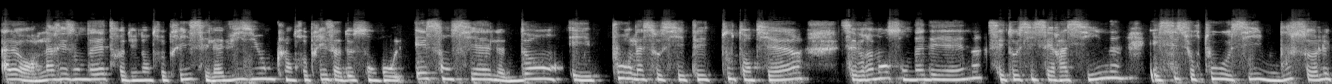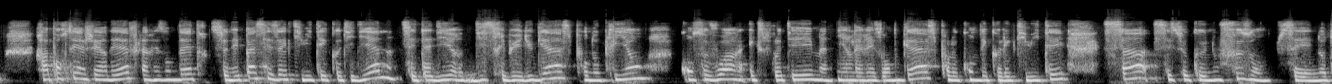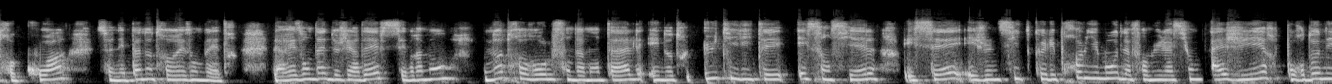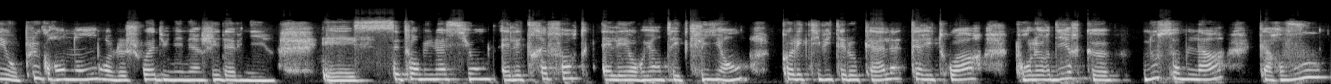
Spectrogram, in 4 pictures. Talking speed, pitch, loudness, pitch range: 165 wpm, 220 Hz, -11 LUFS, 200-245 Hz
